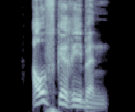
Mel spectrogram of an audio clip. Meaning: past participle of aufreiben
- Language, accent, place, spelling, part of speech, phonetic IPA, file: German, Germany, Berlin, aufgerieben, verb, [ˈaʊ̯fɡəˌʁiːbn̩], De-aufgerieben.ogg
